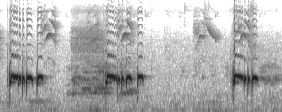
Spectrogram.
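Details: Local zebra dove repeats its bubbling, staccato cooing phrase three times, each a short string of quick soft notes, with faint chirps behind.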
